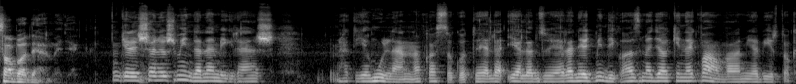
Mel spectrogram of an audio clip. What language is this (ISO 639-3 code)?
hun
